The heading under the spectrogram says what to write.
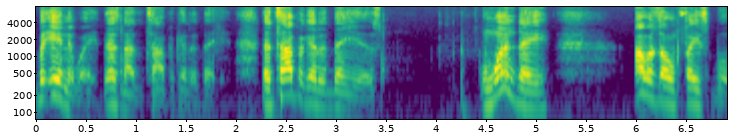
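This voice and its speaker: Long, frequent pauses break up a man's fairly high-pitched speech, which has vocal fry and very wide pitch swings, recorded dry and close with no echo. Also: moderate pace, big swings in loudness. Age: 40s. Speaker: vlogger. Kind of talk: casual monologue. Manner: halting.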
